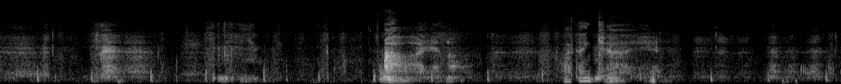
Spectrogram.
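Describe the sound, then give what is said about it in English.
A dog gives a single sharp bark partway through, standing out against soft whispering and faint footstep-like shuffling in the background. “I heard barking. There he is.”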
